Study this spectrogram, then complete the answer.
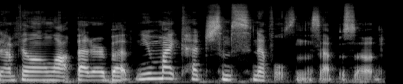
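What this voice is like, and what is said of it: Stuffed-up, congested voice. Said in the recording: “I'm coming back from a sinus infection, so if I sound a little stuffed up,”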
